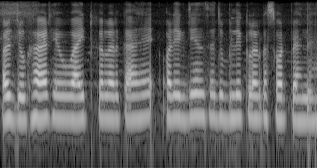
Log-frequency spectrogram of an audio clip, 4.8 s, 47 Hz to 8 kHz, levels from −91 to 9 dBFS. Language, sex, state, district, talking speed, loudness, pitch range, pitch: Hindi, female, Bihar, Saharsa, 250 wpm, -21 LUFS, 210-220 Hz, 215 Hz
